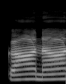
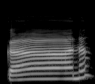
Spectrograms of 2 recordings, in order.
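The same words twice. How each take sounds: First: The final syllable after the n is drawn out. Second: The final syllable after the n is short. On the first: The speaker calls it wrong. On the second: The speaker calls it right.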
